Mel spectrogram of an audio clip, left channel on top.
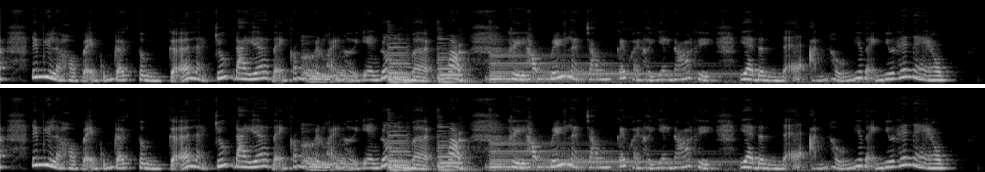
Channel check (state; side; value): identical; both; correlation 1.00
